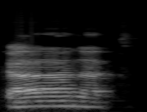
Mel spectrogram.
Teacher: যদি আমি থেমে যাই তাহলে এক আলিফ টান হবে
